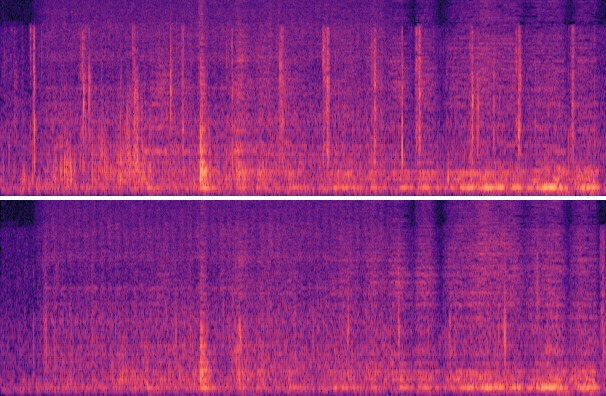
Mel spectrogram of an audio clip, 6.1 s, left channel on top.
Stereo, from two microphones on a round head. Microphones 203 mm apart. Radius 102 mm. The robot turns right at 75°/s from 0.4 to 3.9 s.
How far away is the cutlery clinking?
About 0.6 m.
